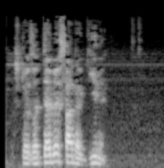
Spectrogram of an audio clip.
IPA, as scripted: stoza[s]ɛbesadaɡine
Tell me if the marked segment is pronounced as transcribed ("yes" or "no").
no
